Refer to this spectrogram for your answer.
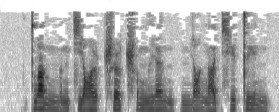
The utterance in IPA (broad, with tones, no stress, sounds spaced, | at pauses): t̪ w a˥˨ n m ə˨˦ n t͡ɕ j ɑ˨˦ ʊ̯ ʈ͡ʂʰ ɻ̩˥˨ ʈ͡ʂʰ ʊ˥˨ ŋ l j ɛ˥˨ n | m j ɑ˨˩ ŋ ä˥˨ t͡ɕʰ i˨˦ t̪ i˥˨ n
